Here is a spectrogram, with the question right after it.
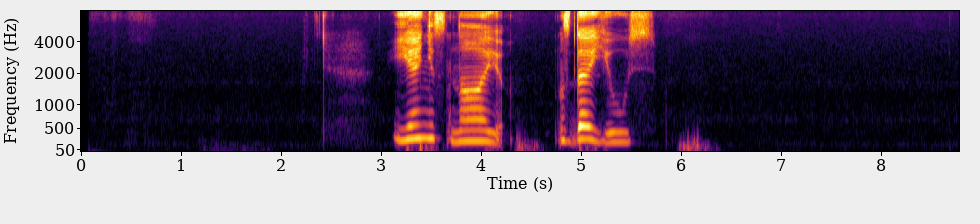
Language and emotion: Russian, sad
